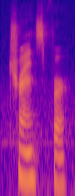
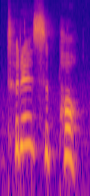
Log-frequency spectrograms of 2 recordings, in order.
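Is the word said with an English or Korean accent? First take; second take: English; Korean. First: It is said with English-style sounds. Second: It is said with Korean-style syllables.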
